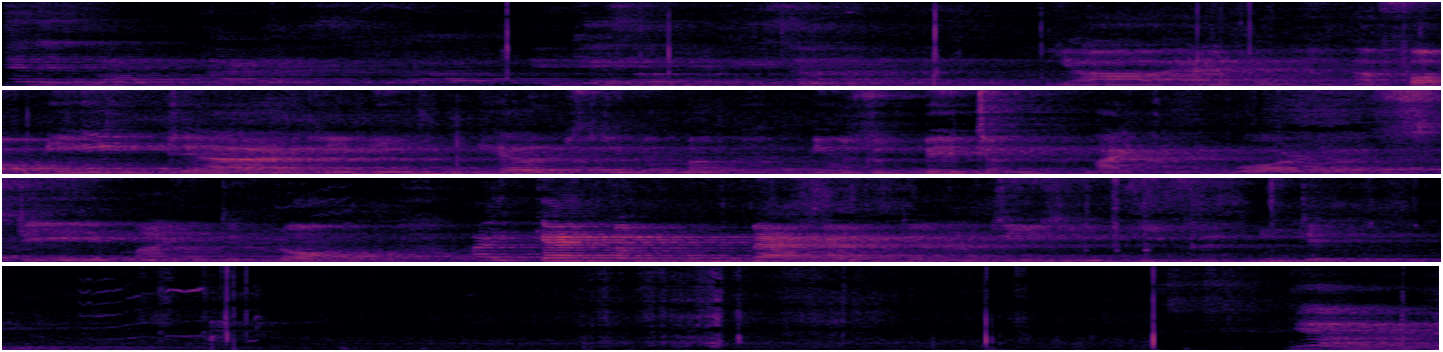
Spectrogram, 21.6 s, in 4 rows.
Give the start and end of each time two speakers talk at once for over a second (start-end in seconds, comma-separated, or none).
2.1-3.5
